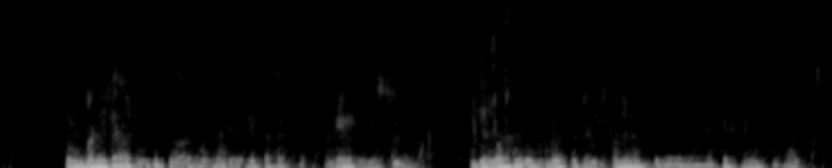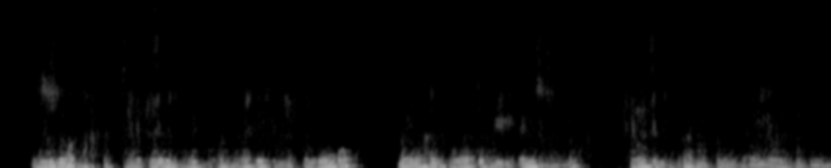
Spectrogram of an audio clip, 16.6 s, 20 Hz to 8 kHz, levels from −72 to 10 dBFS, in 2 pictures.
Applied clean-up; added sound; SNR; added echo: neural mask model DeepFilterNet 3.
